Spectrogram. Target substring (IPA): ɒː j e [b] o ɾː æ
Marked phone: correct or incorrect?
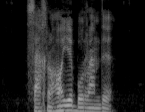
correct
